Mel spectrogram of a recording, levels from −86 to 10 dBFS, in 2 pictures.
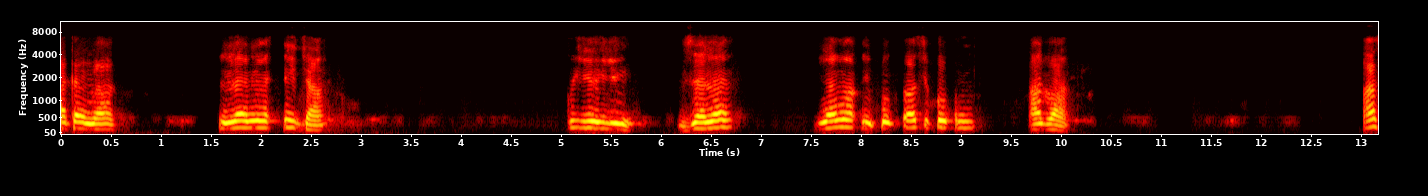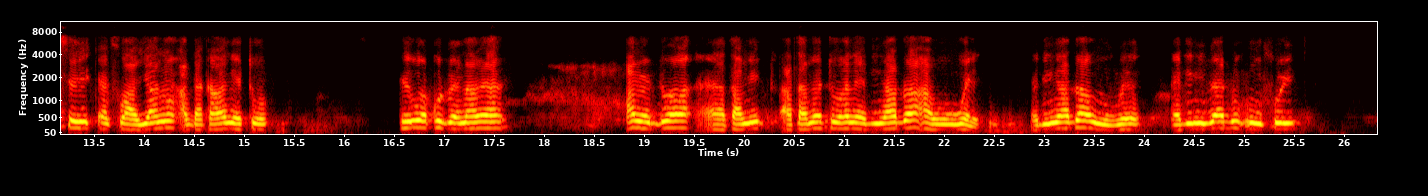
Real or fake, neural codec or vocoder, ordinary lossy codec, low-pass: fake; codec, 16 kHz, 2 kbps, FreqCodec, smaller model; Opus, 24 kbps; 7.2 kHz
